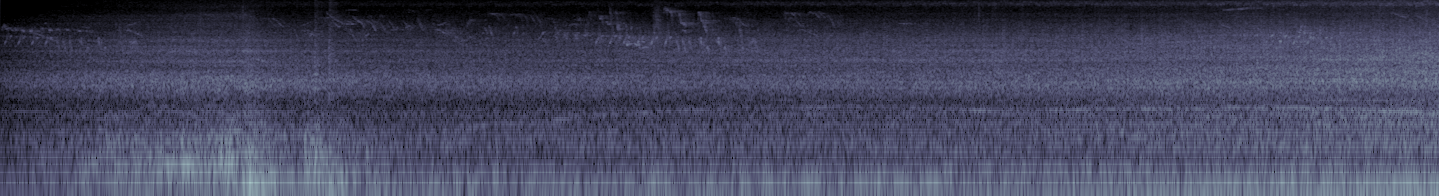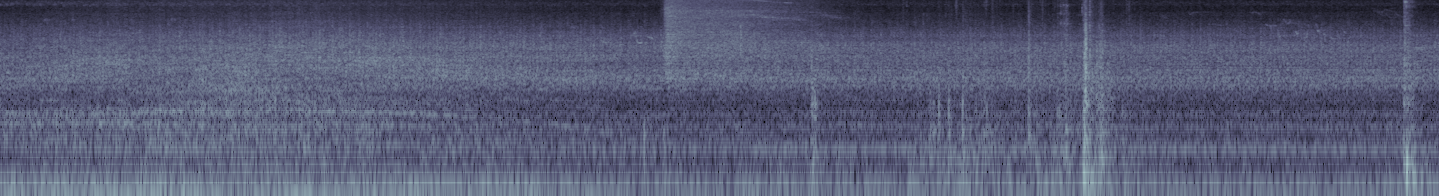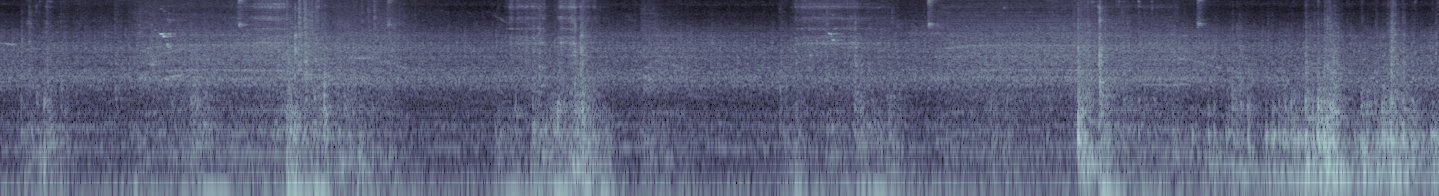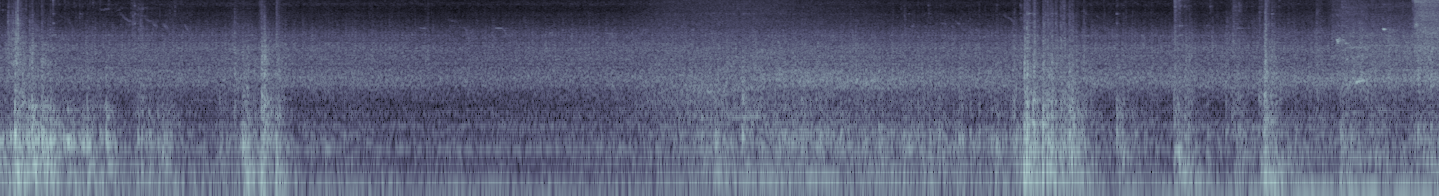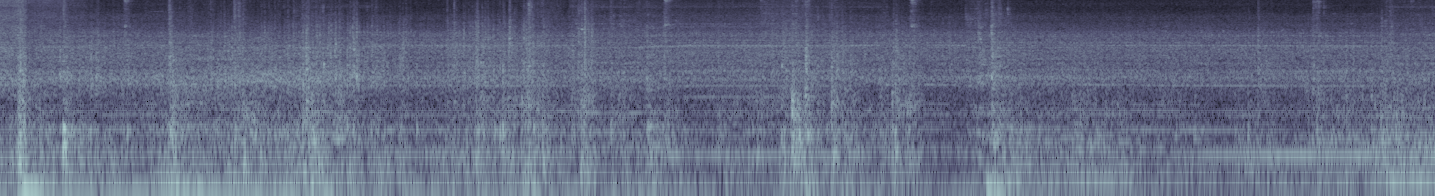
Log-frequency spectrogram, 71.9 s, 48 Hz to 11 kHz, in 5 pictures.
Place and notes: The Bin Men, Malvern Worcestershire, UK - The Bin Men
Every 2nd Thursday garden rubbish is collected by a special truck from large wheeled bins left out in the street.
West Midlands, England, United Kingdom, April 2021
